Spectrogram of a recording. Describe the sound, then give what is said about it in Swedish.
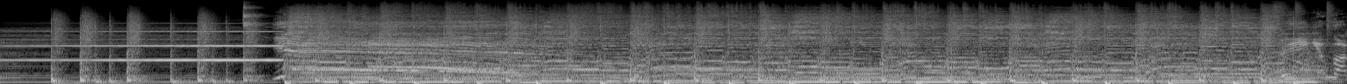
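An energetic, upbeat rock protest song plays loud and steady, with a driving beat and dense, gritty distorted guitar, opening with a sustained tone over sparse hits before the full band kicks in; no one speaks. “Framförallt som sagt kanske utmana mig själv att skriva en positiv låt.”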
